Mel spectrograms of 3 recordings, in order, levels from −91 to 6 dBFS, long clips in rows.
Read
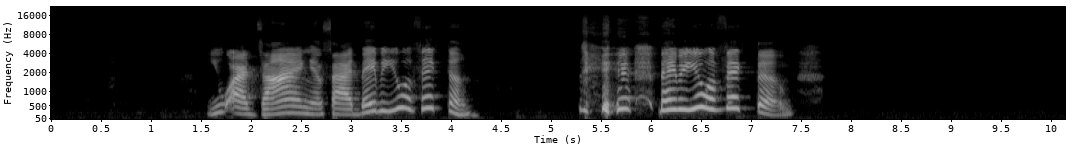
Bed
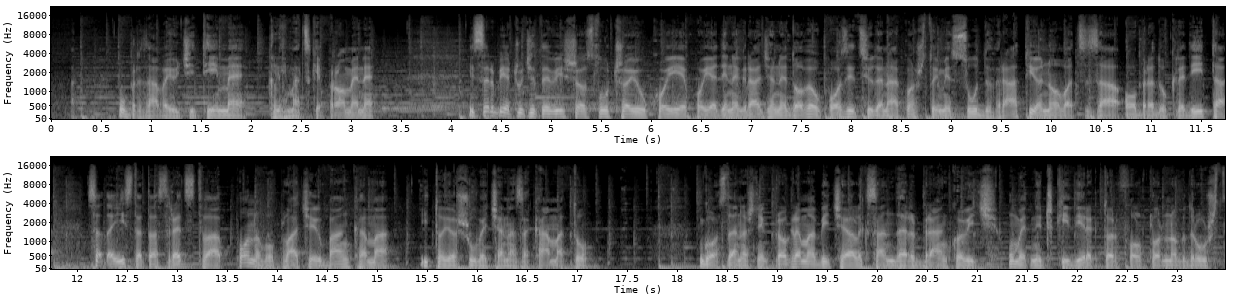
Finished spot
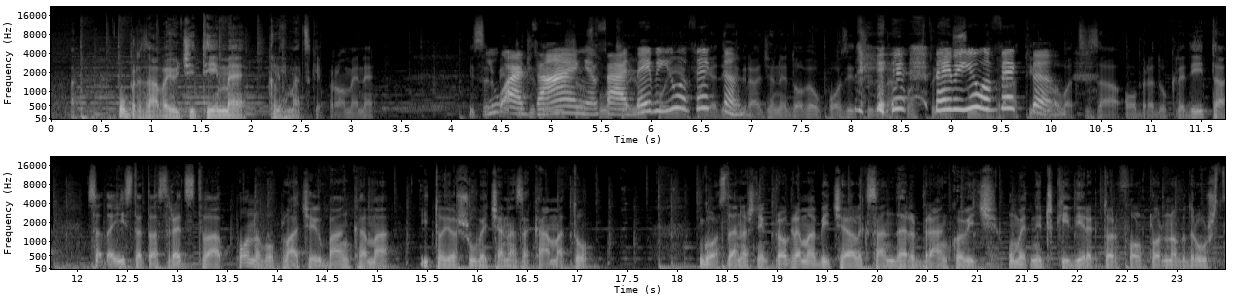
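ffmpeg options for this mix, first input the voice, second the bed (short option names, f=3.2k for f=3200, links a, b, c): -filter_complex "[0:a]adelay=2750,volume=2dB[a];[1:a]volume=13.5dB,afade=t=out:st=1.75:d=0.93:silence=0.125893,afade=t=in:st=11.13:d=1.2:silence=0.188365[b];[a][b]amix=inputs=2:normalize=0"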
